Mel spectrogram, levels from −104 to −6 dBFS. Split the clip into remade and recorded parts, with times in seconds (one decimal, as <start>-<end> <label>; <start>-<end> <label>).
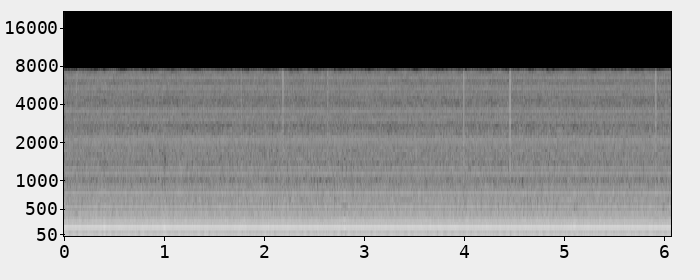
0.0-6.1 recorded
